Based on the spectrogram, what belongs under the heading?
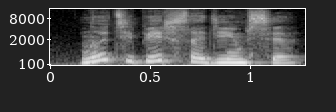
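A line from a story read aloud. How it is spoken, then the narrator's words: Cheerful and casual. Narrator (Russian): весело обратился Григорий Андреевичу папа, как ни в чем не бывало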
